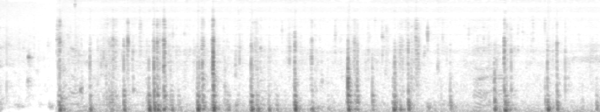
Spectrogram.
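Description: A dog gnawing on a bone: irregular crunching clicks and knocks, several a second, starting about half a second in, over a low steady rumble.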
